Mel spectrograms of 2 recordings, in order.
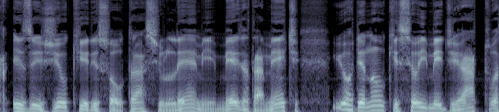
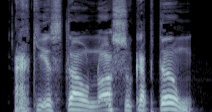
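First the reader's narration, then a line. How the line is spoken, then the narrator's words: Crowd exclaiming. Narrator (Portuguese): exclamou a multidão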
